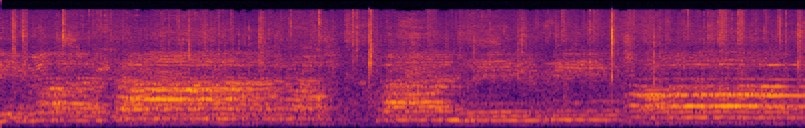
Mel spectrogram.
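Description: A crowd of people singing a hymn together, long held notes in phrases with short breaks between them.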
